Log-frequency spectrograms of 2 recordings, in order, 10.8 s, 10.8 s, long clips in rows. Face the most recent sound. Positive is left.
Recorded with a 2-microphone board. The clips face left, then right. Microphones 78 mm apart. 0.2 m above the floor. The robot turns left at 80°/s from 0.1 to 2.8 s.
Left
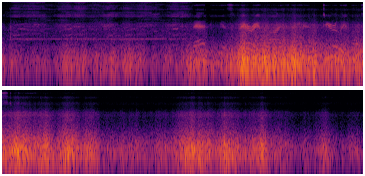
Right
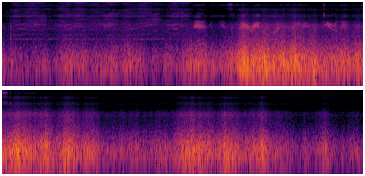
turn(degrees=20)  # may be behind; listen again after turning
